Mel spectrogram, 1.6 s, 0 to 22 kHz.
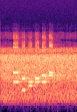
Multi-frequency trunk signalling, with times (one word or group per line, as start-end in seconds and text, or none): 0.3-0.4 KP
0.4-0.9 4369
1.0-1.0 ST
